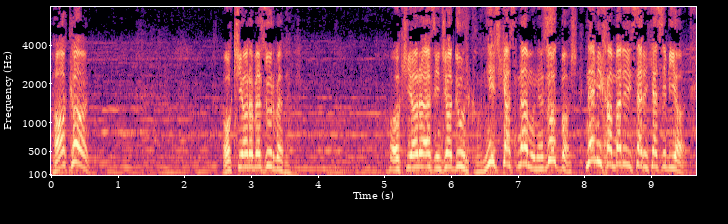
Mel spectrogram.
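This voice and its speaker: A man doing the voice of a resolute young husband who gives firm orders and speaks tenderly to his wife. His voice is high and very lively, with faint music underneath, as in a dubbed television drama. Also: pauses often, full character voice. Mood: urgent. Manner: urgent then tender, commanding. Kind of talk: Persian dub of a TV drama.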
